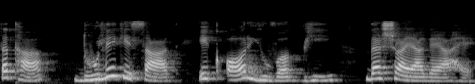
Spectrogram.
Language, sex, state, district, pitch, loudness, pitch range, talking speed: Hindi, female, Bihar, Bhagalpur, 195 Hz, -19 LUFS, 175-270 Hz, 140 wpm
